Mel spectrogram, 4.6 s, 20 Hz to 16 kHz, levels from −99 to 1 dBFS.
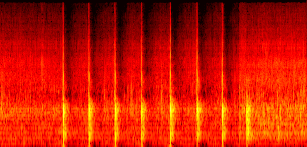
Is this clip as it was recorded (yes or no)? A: no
